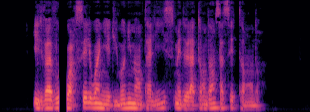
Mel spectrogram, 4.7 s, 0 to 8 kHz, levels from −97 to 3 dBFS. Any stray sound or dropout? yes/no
yes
